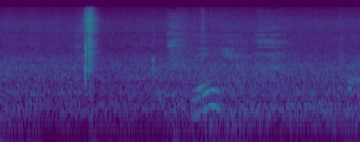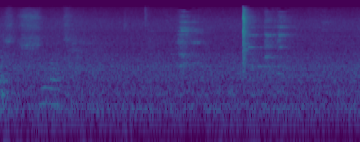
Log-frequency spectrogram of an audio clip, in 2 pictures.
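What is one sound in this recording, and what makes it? Metal parts of a rifle click and clack as they are handled.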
